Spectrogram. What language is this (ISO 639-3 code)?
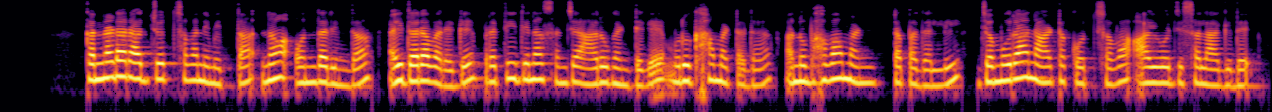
kan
